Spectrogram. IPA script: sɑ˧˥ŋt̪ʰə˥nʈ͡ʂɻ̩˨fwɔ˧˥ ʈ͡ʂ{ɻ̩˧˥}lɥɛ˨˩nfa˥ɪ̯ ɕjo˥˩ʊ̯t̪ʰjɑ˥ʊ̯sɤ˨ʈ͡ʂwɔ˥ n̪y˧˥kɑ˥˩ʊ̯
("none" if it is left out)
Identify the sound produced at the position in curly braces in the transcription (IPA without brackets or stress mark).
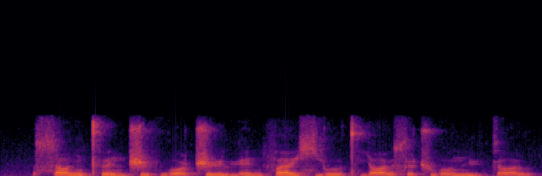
ɻ̩˥˩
